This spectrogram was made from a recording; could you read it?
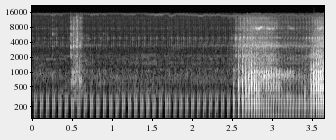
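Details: Dax 125 Spigaou after an oil change with 30 SAE oil, new intake manifold and new stock-style stainless exhaust: crisp even single-cylinder popping at idle, about ten pulses a second, then a louder, deeper bark on throttle; healthy, just a louder pipe.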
